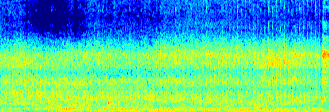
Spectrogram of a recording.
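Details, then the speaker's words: Maruti Swift diesel after gearbox repair with new parts, checked on test drive: even idle with usual light diesel clatter, no knocks or grinding; gearbox noise gone, car fine. "इसको आवाज नहीं ए रही है नमक गाड़ी बिल्कुल ठीक है"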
